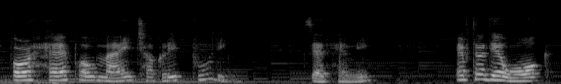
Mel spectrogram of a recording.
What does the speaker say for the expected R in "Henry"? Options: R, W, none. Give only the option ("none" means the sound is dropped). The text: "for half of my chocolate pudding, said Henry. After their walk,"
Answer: none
